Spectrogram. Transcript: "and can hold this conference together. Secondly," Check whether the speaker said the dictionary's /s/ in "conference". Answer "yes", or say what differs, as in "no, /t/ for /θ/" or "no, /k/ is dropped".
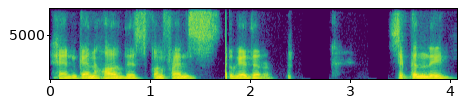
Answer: yes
